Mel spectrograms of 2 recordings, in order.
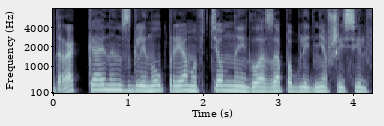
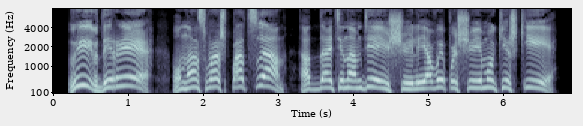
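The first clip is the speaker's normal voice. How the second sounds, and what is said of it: Shouting with guttural highlander accent. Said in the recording (Russian): “орал кто-то снаружи, с явным гортанным акцентом горца”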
